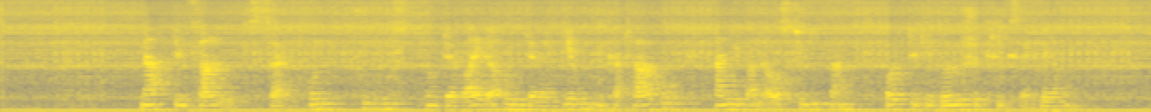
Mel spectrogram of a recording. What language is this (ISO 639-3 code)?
deu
